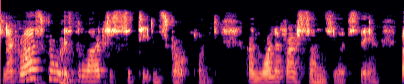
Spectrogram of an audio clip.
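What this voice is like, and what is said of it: Scottish accent. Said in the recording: “You may have guessed from my accent, I'm Scottish.”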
